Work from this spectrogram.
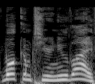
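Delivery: high, happy, cheery voice full of exclamation. Describing a video game's opening, voicing a cloaked guy's mock-cheerful welcome. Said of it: "all like happy and exclamation points".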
